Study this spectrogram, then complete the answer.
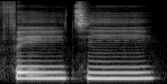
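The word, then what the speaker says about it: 飞机: 비행기 페이지 일성일성으로 처음부터 끝까지 발음 끝날 때까지 유지해 주세요.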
